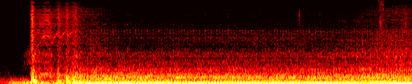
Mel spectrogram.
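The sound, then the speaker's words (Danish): A car engine cranks and catches after a brief silence, then settles into a steady low rumble that swells slightly near the end as the car pulls out of Korsør station, turning left toward Tornborgvej. “Og vi kører ud af stationen, og så kører vi til venstre her, ud mod Tornborgvej.”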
